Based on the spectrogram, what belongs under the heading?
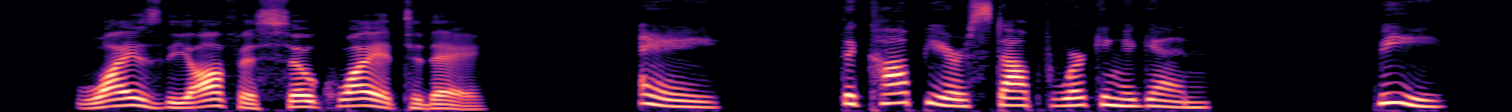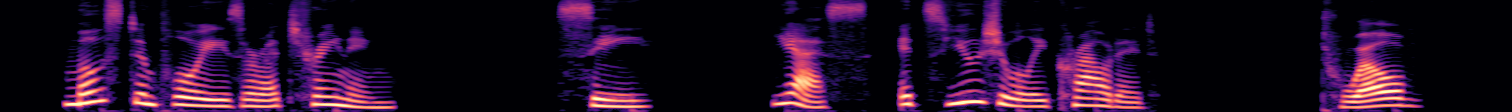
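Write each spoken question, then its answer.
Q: Why is the office so quiet today?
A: B: Most employees are at training.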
